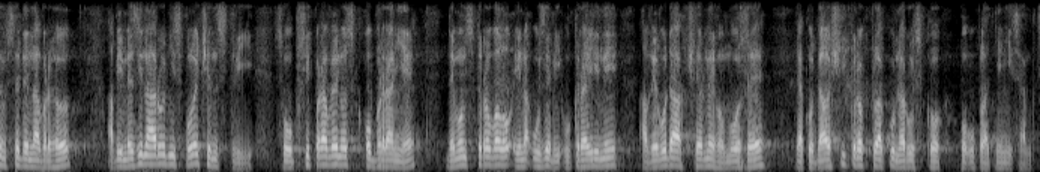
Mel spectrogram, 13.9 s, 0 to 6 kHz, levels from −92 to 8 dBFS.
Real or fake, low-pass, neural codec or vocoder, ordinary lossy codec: fake; 5.4 kHz; codec, 16 kHz, 16 kbps, FreqCodec, larger model; Opus, 16 kbps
